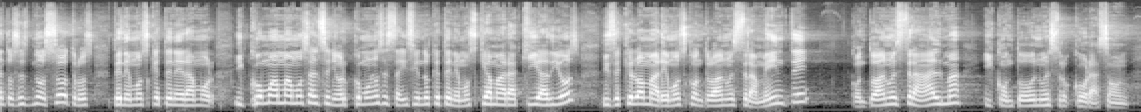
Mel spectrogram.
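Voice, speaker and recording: A man's voice: high voice, warm tone. A man with a Colombian accent preaching a sermon, asking the congregation questions and telling personal stories in a conversational way. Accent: Colombian Spanish, Bogotá. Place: church hall. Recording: long church-hall reverb.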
